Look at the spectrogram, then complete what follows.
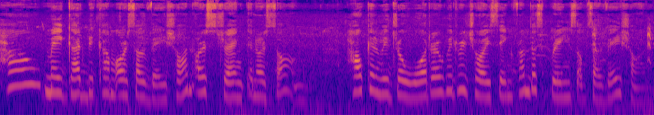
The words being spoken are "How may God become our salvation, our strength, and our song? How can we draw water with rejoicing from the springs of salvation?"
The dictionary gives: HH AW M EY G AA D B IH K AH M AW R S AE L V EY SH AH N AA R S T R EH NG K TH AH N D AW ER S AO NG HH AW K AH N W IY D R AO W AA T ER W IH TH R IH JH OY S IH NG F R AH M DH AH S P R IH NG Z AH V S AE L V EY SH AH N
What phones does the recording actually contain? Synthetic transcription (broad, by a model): HH AW M EY G AA D B IH K AH M AW R S AE L V EY SH AH N AA R S T R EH NG K T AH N AW ER S AO NG HH AW K AH N W IY D R AO W AA T ER W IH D R IH JH OY S IH NG F R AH M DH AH S P R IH NG S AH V S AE L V EY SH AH N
